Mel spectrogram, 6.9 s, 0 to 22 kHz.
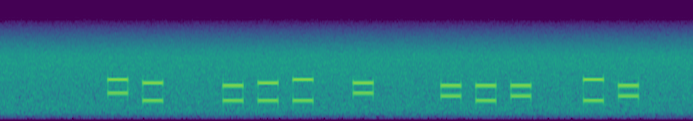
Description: DTMF, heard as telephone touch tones, dialled by machine, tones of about 200 ms, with phone line noise. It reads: #2 123 0 717 37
